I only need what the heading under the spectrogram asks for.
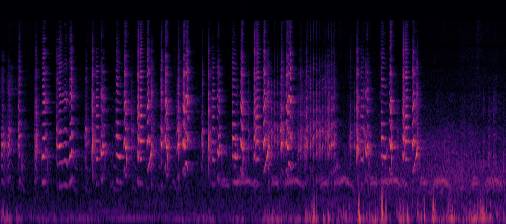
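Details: Two noisy friarbirds chatting in a holly fuchsia shrub, giving rapid harsh squeaky and cackling notes in quick irregular bursts, crowding the first eight seconds before tapering off, with low rumbling background noise.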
